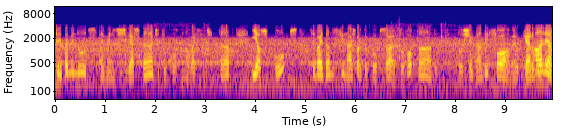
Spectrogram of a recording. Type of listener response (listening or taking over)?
taking over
